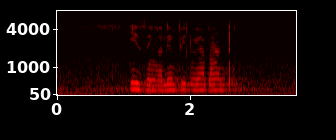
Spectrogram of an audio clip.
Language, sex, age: Zulu, female, 24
